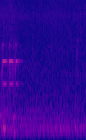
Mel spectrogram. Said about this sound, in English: What? Oh God, that's my alarm.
